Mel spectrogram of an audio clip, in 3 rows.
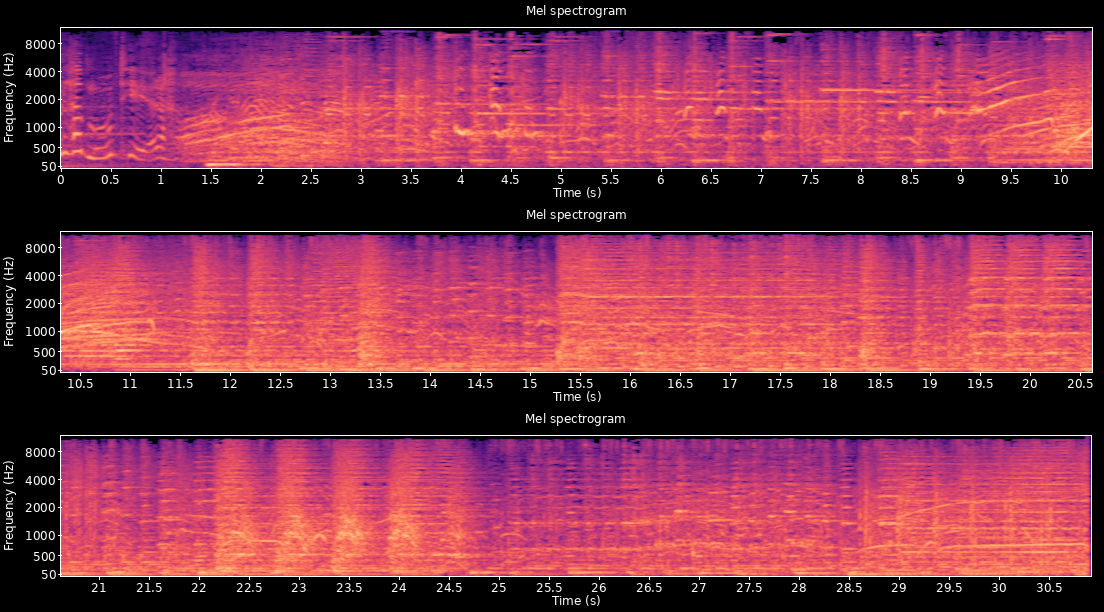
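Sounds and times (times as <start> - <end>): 
speech: 0.2 - 4.4
laughter: 1.0 - 11.7, 22.3 - 30.9
full orchestra playing a musical theatre number: 9.7 - 30.9.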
